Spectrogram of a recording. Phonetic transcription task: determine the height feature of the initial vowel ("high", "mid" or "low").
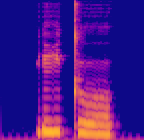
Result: high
